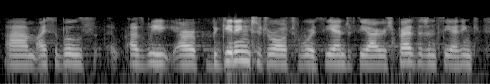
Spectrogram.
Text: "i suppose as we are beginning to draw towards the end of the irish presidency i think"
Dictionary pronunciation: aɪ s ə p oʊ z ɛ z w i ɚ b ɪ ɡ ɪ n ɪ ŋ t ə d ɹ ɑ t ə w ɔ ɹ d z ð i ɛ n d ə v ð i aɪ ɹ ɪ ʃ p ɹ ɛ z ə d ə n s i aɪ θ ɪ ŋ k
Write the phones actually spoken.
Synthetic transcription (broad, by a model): aɪ s ə p oʊ z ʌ z w i ɚ b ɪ ɡ ɪ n ɪ ŋ t ə d ɹ ɑ t ə w ɔ ɹ d z ð i ɛ n d ə v ð i aɪ ɹ ɪ ʃ p ɹ ɛ z ə d ə n s i aɪ θ ɪ ŋ k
